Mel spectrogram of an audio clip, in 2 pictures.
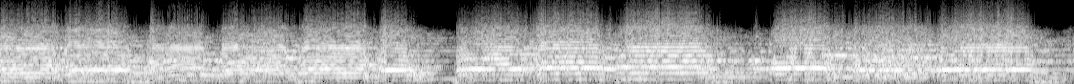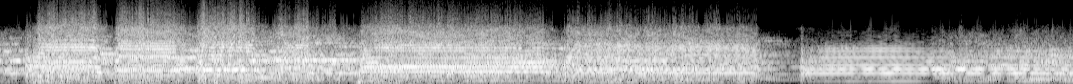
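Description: Trombone played loud and close, a run of changing notes in phrases broken by short pauses about three, eight and fourteen seconds in. After the last pause it plays more softly on held notes.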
